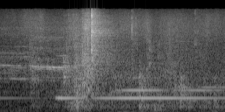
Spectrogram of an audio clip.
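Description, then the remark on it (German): A door swings open with a brief mechanical whoosh and faint creak, accompanied by a steady electronic hum, at the national reference laboratory of the German Federal Institute for Risk Assessment. “So, jetzt geht's hier in die Türe. Kommen Sie rein.”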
